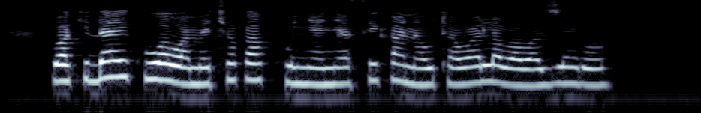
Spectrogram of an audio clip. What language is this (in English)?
Swahili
